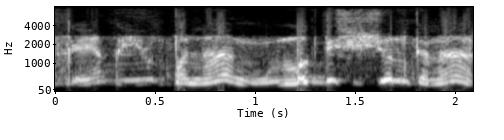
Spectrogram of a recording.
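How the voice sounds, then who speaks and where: A man's voice: a little high, fairly quick, background noise, close to an everyday voice. A man playing a frustrated, insistent fiancé, earnest and reproachful, in a radio drama. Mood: frustrated, pressing.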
